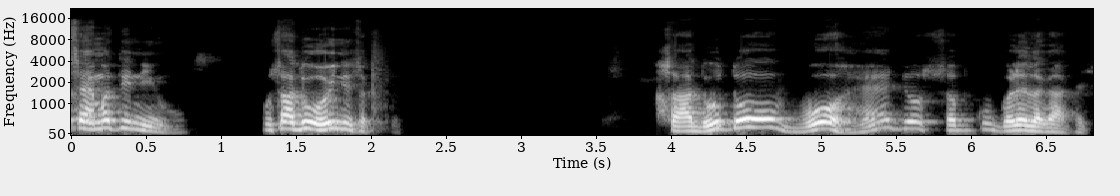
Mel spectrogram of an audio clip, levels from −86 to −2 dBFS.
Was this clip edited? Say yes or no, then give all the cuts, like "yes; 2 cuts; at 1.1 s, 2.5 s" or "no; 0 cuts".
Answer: no; 0 cuts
